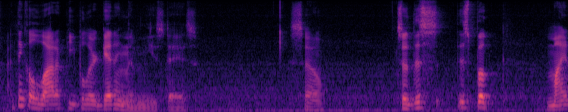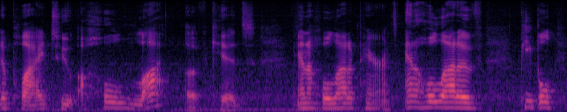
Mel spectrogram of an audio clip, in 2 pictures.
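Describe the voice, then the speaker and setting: A man's voice: medium pitch, big pitch swings, moderate pace, a bit bright. A man in his forties hosting a read-aloud storytime, chatting conversationally and putting questions to young listeners. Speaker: host reading a picture book aloud. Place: small indoor room, seated before a plain wall. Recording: clear background room noise.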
